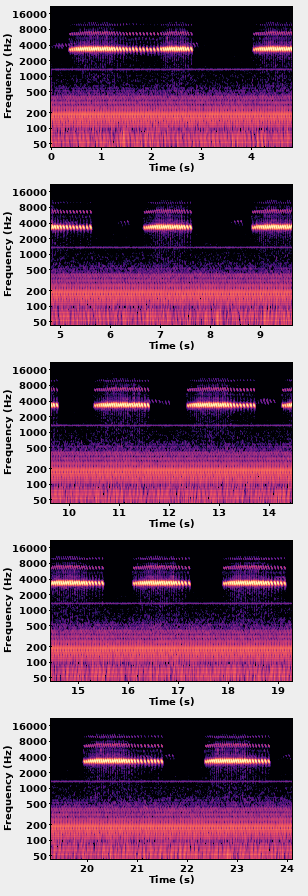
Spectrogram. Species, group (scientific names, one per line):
Teleogryllus mitratus
Orthoptera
